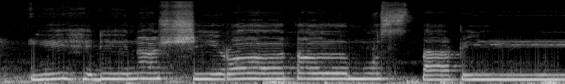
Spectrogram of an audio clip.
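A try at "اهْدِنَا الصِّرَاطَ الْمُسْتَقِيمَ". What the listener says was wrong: Oke, bukan ihdinasy, bunda. Di sana ada huruf shad. Huruf shad itu dia, kalau yang tadi bunda lafalkan itu namanya huruf shin.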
